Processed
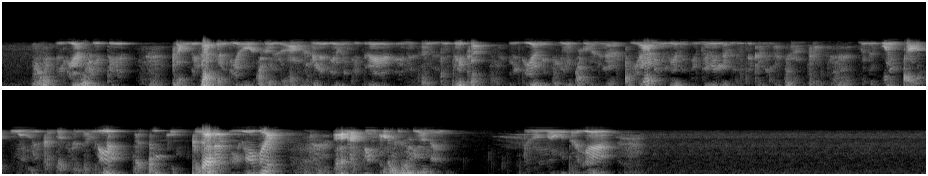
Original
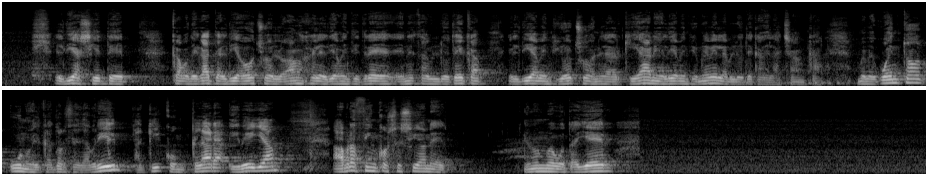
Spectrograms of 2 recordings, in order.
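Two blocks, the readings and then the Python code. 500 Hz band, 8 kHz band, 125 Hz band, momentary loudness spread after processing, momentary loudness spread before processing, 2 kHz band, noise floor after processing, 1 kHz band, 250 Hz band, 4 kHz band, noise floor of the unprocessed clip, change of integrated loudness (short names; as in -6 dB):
-9.5 dB, under -40 dB, -7.5 dB, 15 LU, 13 LU, +12.5 dB, -48 dBFS, +1.5 dB, -11.5 dB, +8.0 dB, -52 dBFS, +1.5 dB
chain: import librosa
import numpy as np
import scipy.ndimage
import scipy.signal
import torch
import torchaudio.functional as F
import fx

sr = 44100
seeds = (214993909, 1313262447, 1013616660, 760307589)

y = fx.spec_trails(x, sr, decay_s=0.41)
y = scipy.signal.sosfilt(scipy.signal.butter(2, 900.0, 'highpass', fs=sr, output='sos'), y)
y = fx.freq_invert(y, sr, carrier_hz=3300)
y = fx.doppler_dist(y, sr, depth_ms=0.21)
y = y * 10.0 ** (8.0 / 20.0)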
